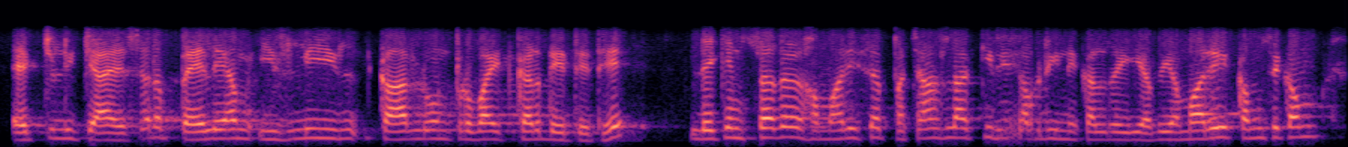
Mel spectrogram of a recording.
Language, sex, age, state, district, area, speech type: Hindi, male, 18-30, Madhya Pradesh, Hoshangabad, urban, conversation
